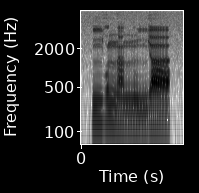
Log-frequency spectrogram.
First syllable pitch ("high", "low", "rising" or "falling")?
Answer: high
